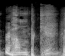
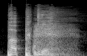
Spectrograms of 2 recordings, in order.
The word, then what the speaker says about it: Pupkin: I think, yeah, and they always mispronounce his name Pumpkin, but it's Pupkin.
